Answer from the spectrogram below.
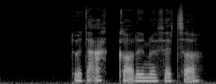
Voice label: "agor", Welsh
